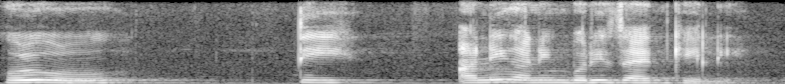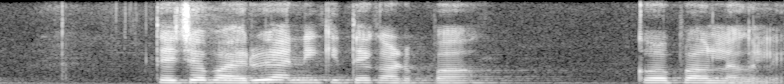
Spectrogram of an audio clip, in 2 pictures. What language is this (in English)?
Konkani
